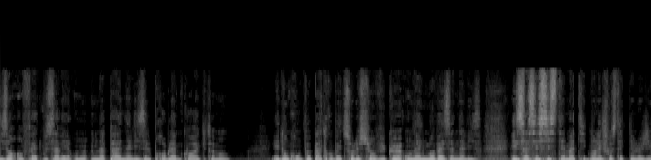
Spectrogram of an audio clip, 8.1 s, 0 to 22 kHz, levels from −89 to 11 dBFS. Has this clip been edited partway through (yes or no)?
no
